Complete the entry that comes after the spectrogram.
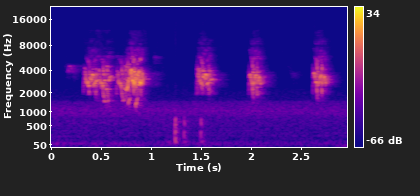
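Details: Pet budgerigar chirping: a cluster of sharp, bright chirps followed by three single chirps spaced about half a second apart, with faint low knocks in the background.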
